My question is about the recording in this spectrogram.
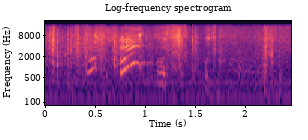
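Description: A puppy whining: about three short high-pitched squeals that rise in pitch within the first second or so, followed by a few soft clicks of the pups moving about.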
